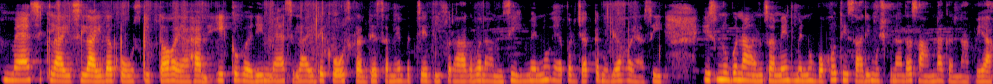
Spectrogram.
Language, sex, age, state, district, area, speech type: Punjabi, female, 45-60, Punjab, Amritsar, urban, spontaneous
